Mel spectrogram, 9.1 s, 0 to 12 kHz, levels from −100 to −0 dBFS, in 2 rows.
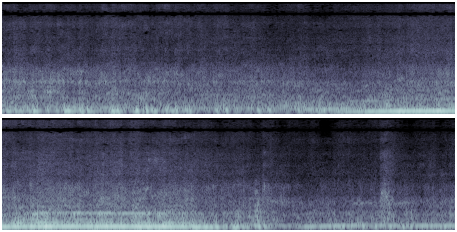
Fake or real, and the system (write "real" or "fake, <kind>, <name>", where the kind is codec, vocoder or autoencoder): fake, codec, HILCodec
